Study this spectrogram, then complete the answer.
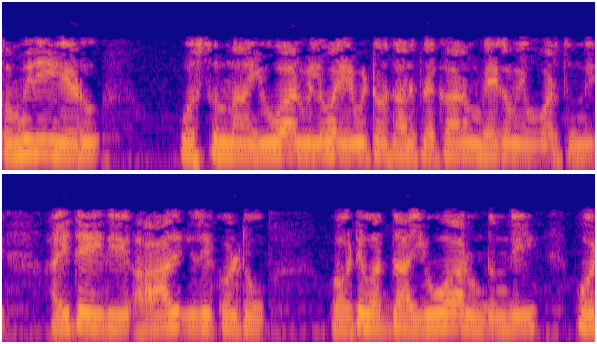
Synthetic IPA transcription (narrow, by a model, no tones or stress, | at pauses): t̪o̞mːid̪ie̞ːɽu | ʋɐst̪unːɐjuːaːɾʋilɐʋɐe̞ːmiʈo̞ːd̪aːnipɾɐkaːɾɐmʋɛːɡɐmiʋɐpɐɽut̪und̪i | ɐjit̪̬e̞ːid̪iaːɾid͡ʒikolʈu | ɔkɐʈiʋɐd̪ːɐjuːaːɾuɳʈund̪i | ɔkɐ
